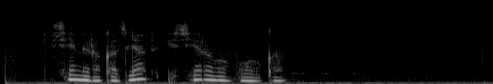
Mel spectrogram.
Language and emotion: Russian, neutral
